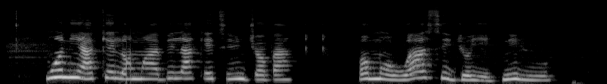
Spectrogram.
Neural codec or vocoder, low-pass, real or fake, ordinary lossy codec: none; 19.8 kHz; real; none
